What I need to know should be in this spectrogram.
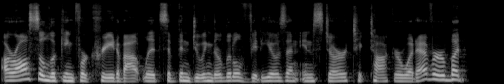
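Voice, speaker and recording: Chatty, lively woman on a remote call. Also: sits low, fast talker, no echo, studio quality. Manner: chatty and animated, with laughter and fillers. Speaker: podcast creator and guest. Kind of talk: casual interview chat.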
